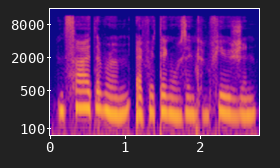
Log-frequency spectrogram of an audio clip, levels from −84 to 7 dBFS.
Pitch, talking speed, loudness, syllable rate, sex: 195 Hz, 150 wpm, -17 LUFS, 5.6 syllables/s, female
